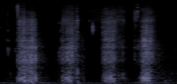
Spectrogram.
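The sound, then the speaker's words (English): Four loud, crisp crunches in an even rhythm, like someone biting and chewing sweet, powder-coated flavored potato chips while taste-testing them, with no talking. “I'm getting sweet. I'm getting crunch. And I'm getting potato.”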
